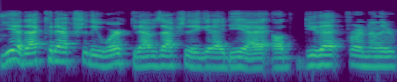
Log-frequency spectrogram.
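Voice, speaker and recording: A man's medium-pitched voice. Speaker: podcast host. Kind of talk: casual chat. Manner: loud; halting, many restarts. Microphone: laptop recording, own voice louder than call partner.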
